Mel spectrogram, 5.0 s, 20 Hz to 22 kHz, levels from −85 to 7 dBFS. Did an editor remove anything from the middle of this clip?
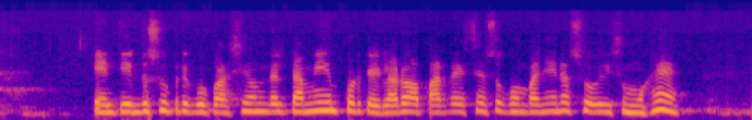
no; 0 cuts

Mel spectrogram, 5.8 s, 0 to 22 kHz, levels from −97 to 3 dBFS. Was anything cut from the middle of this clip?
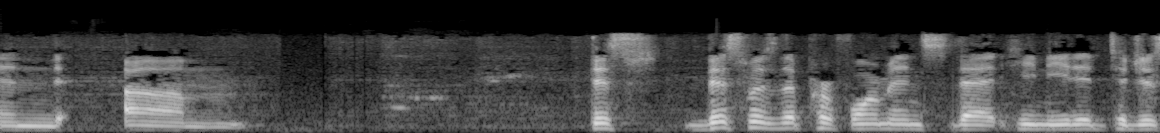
no; 0 cuts

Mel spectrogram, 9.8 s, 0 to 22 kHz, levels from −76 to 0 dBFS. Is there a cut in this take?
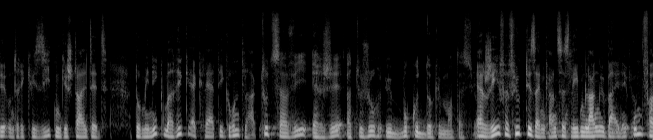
no; 0 cuts

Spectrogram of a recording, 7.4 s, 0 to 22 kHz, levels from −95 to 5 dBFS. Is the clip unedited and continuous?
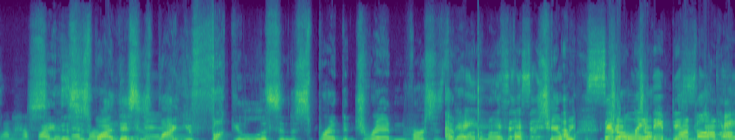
no; 1 cut; at 5.7 s

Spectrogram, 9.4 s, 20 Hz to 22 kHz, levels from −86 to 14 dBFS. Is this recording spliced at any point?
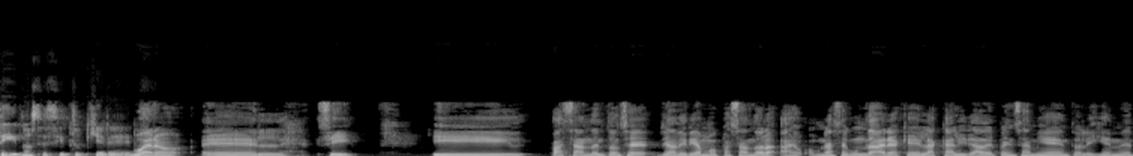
no; 0 cuts

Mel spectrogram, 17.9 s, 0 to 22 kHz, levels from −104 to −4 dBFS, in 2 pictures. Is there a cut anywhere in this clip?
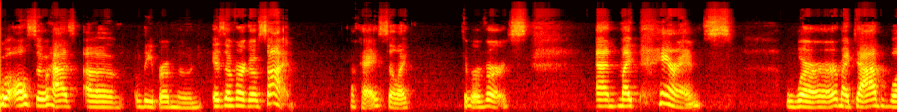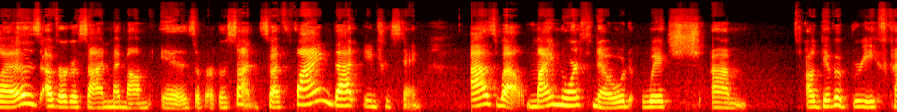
no; 0 cuts

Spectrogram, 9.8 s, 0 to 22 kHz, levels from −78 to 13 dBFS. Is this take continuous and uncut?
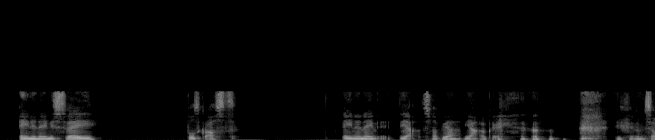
yes; 0 cuts

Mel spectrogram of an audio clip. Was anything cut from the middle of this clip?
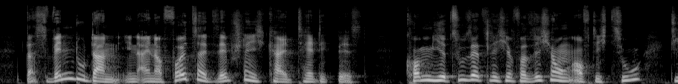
no; 0 cuts

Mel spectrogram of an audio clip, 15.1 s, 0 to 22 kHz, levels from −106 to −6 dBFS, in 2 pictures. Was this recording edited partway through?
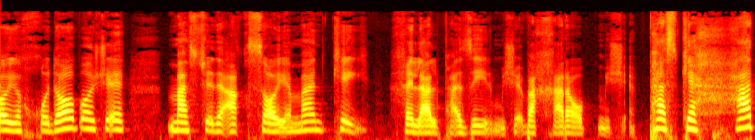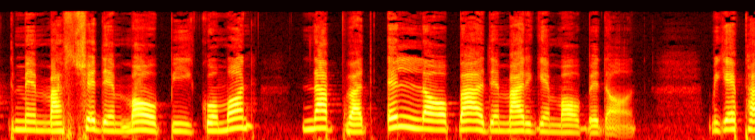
yes; 1 cut; at 6.4 s

